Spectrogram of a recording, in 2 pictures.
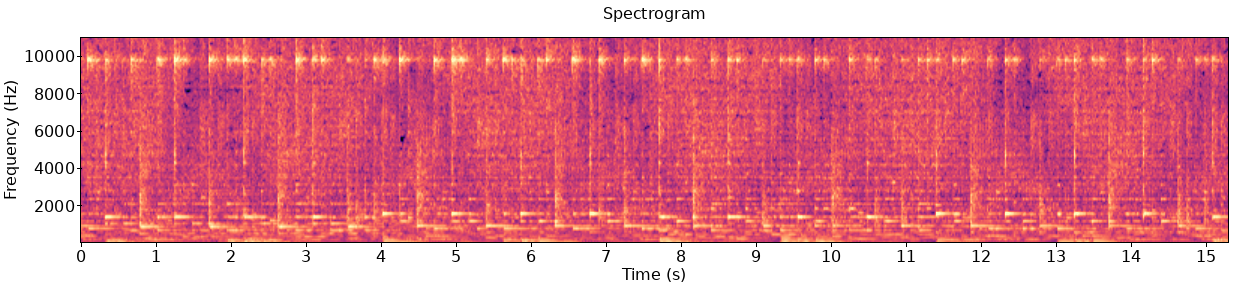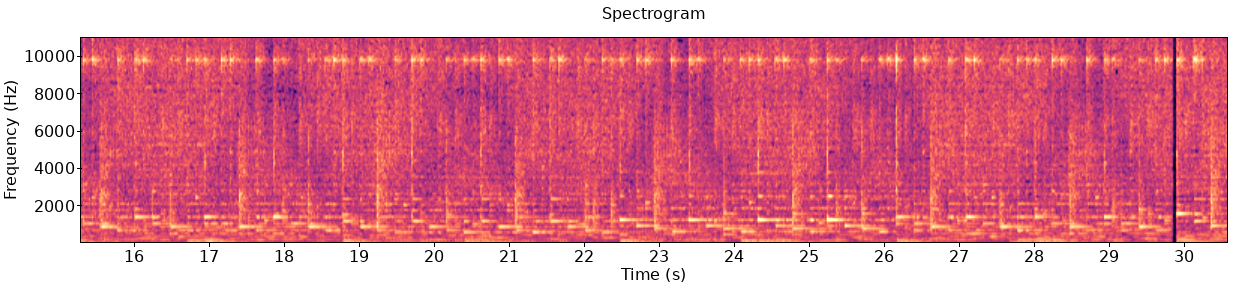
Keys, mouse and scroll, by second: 0.1 ctrl+b, 0.4-1.3 scroll up 1, 1.5 click, 1.7 Tab, 2.1-2.7 scroll up 1, 2.7-4.5 typing, 3.8 click, 4.3 click, 4.5 scroll up 1, 4.9-6.1 click, 6.4-7.0 scroll down 1, 6.7-8.8 typing, 7.7 click, 8.8 click, 8.9-9.4 scroll up 1, 10.5 click, 11.6 Return, 12.8 click, 18.0 Return, 19.8 scroll down 1, 22.5 scroll up 1, 23.5-24.2 drag, 27.7 scroll down 1, 28.2 right click, 28.4 click, 29.0 ctrl+s, 29.6-30.0 drag.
